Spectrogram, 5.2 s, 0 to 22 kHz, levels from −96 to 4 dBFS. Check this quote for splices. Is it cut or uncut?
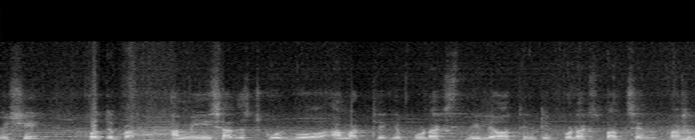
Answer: cut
